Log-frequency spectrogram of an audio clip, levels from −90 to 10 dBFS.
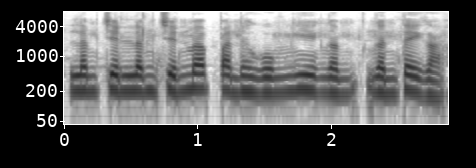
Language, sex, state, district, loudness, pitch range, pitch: Wancho, female, Arunachal Pradesh, Longding, -16 LUFS, 190-210 Hz, 205 Hz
